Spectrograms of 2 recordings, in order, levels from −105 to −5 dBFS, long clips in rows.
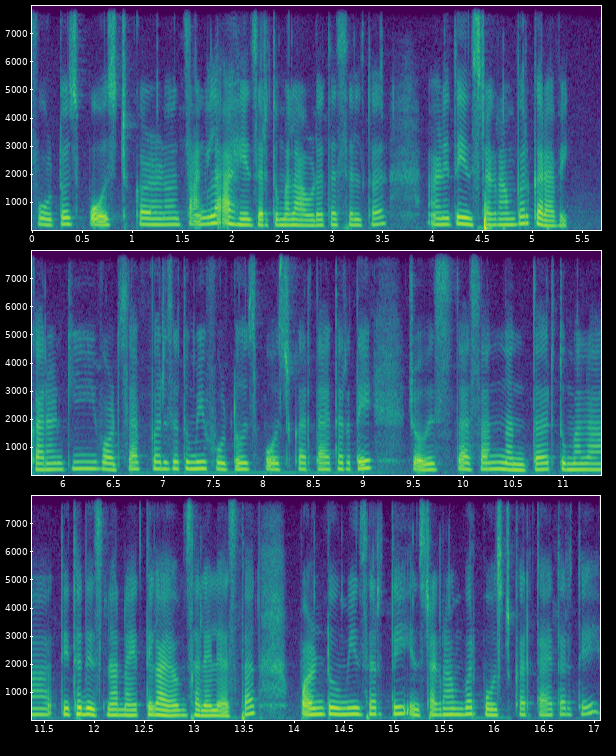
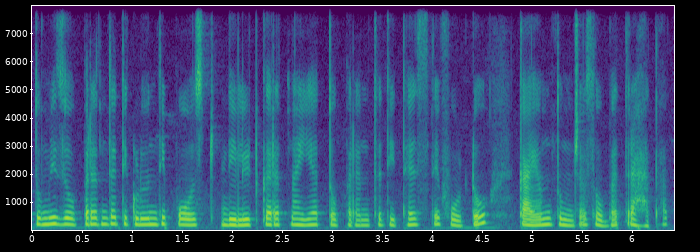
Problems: constant background noise, background conversations at intervals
